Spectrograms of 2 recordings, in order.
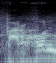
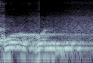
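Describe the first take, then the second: First: The first vowel is an open 'a' sound. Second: The first vowel is a rounded 'u' sound.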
